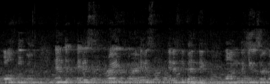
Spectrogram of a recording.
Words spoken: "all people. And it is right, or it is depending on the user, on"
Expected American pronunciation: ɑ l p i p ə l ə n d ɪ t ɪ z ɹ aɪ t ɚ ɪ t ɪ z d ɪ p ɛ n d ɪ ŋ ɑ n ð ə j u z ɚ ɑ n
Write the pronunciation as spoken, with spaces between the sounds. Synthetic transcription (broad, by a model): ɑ l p i p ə l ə n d ɪ t ɪ z ɹ aɪ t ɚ ɪ t ɪ z d ɪ p ɛ n d ɪ ŋ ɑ n ð ə j u z ɚ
